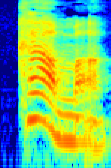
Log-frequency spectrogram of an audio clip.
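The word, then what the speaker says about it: כמה: dice cuánto en hebreo se dice cama como cama cama c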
